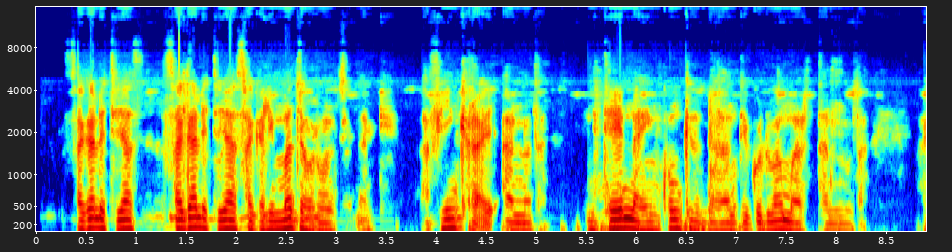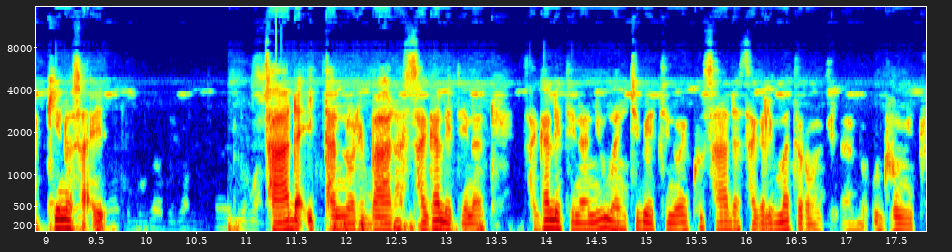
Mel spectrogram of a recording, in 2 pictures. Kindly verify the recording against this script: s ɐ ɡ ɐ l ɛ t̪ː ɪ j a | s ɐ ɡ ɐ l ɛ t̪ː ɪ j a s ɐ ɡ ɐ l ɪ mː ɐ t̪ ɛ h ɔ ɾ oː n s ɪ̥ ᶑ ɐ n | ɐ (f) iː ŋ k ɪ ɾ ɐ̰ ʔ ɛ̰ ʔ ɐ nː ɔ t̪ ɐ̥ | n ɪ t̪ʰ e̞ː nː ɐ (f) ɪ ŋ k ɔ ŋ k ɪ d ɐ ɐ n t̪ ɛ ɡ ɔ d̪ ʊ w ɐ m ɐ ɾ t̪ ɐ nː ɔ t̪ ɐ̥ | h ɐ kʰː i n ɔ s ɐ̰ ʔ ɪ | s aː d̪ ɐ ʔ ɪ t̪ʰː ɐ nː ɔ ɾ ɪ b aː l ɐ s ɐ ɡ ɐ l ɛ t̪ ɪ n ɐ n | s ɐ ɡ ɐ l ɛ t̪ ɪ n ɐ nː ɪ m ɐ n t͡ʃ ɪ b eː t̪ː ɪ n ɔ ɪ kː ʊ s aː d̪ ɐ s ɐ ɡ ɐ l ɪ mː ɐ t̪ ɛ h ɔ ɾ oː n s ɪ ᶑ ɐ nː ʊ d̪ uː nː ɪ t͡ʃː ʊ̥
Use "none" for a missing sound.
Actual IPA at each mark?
f, h

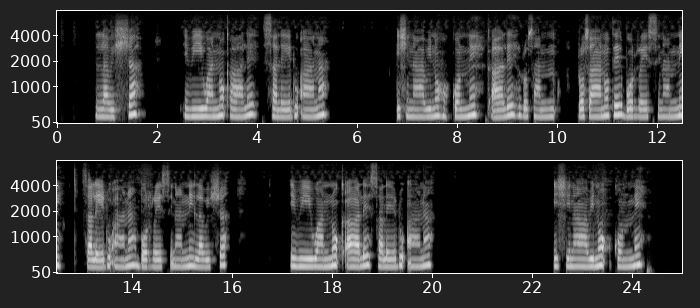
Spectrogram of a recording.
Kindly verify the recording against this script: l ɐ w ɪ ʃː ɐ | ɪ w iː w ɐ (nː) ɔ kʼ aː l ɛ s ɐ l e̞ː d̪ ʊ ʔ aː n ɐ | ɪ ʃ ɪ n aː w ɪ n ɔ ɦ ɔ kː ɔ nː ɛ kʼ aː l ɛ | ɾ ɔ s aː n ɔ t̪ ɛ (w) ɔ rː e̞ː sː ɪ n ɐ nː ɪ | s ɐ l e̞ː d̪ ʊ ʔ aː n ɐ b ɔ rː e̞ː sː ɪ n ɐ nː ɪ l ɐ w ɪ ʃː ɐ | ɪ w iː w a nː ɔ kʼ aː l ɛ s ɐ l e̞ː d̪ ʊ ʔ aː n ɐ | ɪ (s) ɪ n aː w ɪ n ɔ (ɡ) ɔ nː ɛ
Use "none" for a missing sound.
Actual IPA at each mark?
nː, b, ʃ, k

